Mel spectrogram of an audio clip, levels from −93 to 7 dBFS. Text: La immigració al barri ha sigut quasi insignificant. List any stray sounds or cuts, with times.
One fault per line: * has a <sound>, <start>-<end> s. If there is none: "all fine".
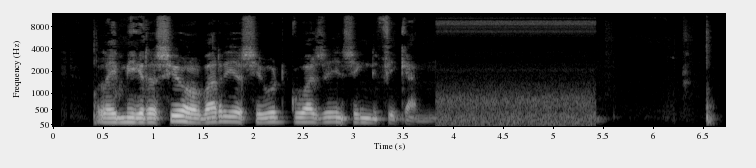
all fine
